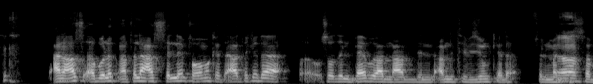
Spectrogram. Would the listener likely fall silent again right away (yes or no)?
yes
